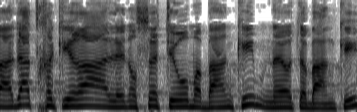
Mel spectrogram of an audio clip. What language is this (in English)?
Hebrew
